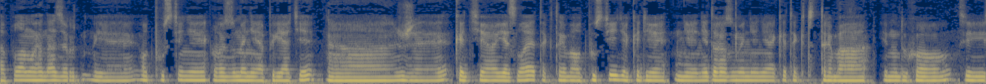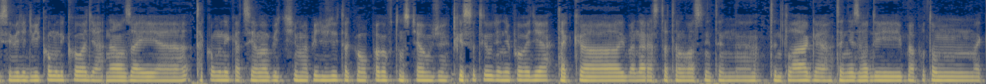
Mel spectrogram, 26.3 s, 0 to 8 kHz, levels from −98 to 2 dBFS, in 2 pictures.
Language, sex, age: Slovak, male, 20-39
